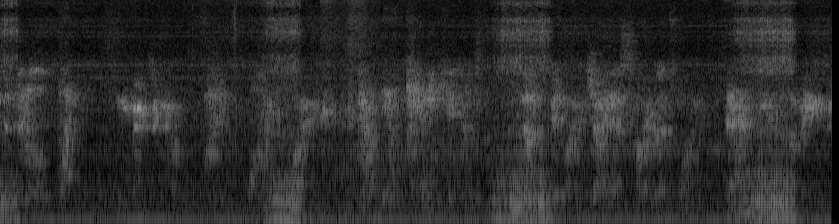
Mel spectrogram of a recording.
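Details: Sleeping Saint Bernard dog: loud, rough snores, about four in eight seconds, with quieter breathing between: snoring.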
